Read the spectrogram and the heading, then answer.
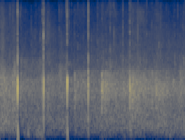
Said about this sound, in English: Guys, thanks. Thanks so much. You can all go and take a seat. Well done. Well done. A round of applause.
